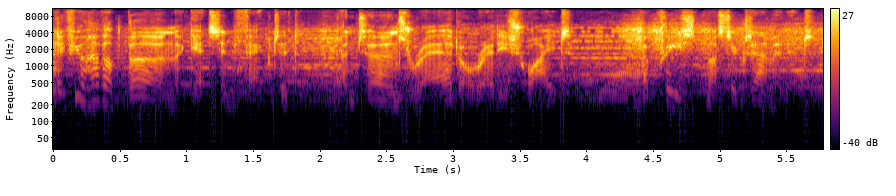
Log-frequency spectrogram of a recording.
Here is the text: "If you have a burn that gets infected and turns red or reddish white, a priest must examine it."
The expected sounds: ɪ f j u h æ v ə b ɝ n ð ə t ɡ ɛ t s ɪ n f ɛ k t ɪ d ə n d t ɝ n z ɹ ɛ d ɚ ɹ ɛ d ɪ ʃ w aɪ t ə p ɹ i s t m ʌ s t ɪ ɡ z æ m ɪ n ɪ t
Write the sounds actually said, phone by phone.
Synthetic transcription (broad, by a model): ɪ f j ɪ v ə b ɝ n ð ə t ɡ ɛ t s ɪ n f ɛ k t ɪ d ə n t ɝ n z ɹ ɛ d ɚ ɹ ɛ d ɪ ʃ w aɪ t ə p ɹ i s t m ʌ s t ɪ ɡ z æ m ɪ n ɪ t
